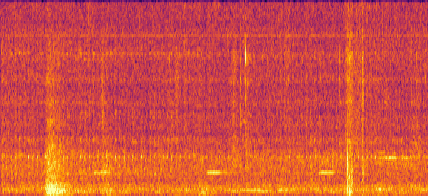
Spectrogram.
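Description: An SUV's door knocking shut near the end, with faint short high beeps about once a second and a louder burst of sound about half a second in, over a bustling outdoor background.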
